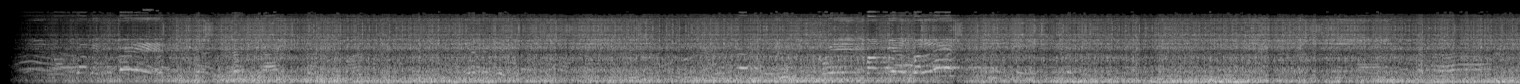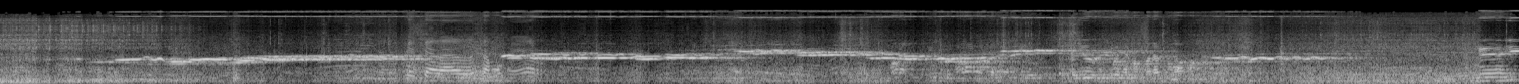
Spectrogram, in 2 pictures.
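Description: Soundtrack of an old black-and-white film: a dense, rumbling noise fills the first half, then a little past halfway a whistled tune comes in, rising and falling, with voices behind it.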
